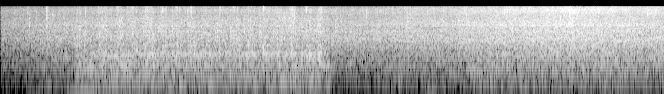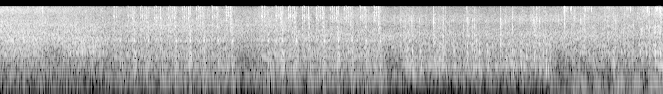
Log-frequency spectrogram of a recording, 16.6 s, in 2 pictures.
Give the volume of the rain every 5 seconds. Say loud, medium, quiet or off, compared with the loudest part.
medium, loud, medium, medium.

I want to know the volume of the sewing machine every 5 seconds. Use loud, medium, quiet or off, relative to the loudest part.
loud, medium, loud, loud.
